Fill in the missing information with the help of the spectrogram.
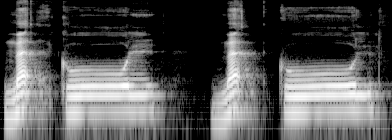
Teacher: keyin oxiridagi mim buni sukun qilamiz. Chunki bu yerda oyat tugadi. Oyat tuganda vaqf qilamiz.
